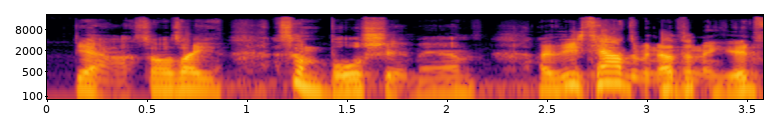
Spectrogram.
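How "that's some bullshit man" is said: normal talking voice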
